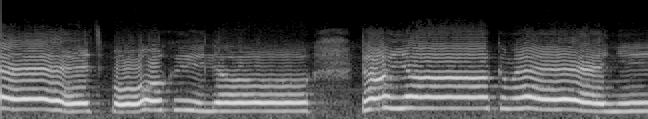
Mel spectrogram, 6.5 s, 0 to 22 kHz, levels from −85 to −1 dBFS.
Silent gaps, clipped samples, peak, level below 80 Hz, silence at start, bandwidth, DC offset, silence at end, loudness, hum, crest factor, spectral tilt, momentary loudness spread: none; under 0.1%; -8 dBFS; -54 dBFS; 0 s; 8.2 kHz; under 0.1%; 0 s; -17 LUFS; none; 10 dB; -4.5 dB/octave; 6 LU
